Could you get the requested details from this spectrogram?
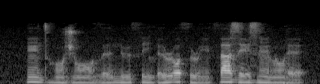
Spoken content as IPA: ẽ˥ dʱ ɔ̃˧˩ ʒ ɔ̃ː˧˩ ð ɘ˩˧ n ʉ˩˧ θ i˧˩ l ɾ ɘ˥ ɹ ɔ˥ θ ɹ ẽ˩˧ θ a˥ z e˧ z ɛ̃˥˧ l ɔ̃˥˧ ɾ ɛ˧

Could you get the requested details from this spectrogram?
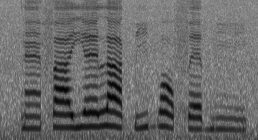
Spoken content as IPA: ɾ ɛ̃˨ f a˧ j ɛ˦ l a˦˨ k͡p i˨˦ b ɔ˦˨ f ɛ˨ b ĩ˨

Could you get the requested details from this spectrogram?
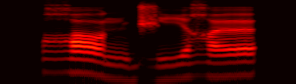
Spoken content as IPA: ʁ ɔ n d͡ʒ i ʁ ɜ

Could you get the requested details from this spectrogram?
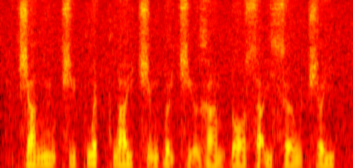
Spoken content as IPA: t͡ɕ a˨˦ n m ṵ˧˨ t͡ɕ i˧˩ k w ə˦˥ t̚ k w a˨˦ j t͡ɕ ə̰˧˥ n ɓ ə̰˧˨ j t͡ɕ ḭ˧˨ ə̯ ɣ a˨˩ m ɗ ɔ˨˩ s a̰˧˥ j s əː˨˩ w t͡ɕ ə˨˦ j

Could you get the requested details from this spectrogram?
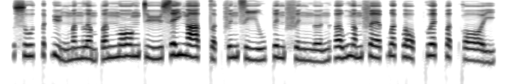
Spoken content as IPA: s uː˧ t̚ ɐ˥ k̚ yː˨˩ ŋ m ɐ˨ n l ɐ˨˩ m p ɐ˧ n n̪ ɔː˥ ŋ t̪ yː˨˥ s e˥ j ŋ aː˧ t̚ t̪ ɐ˨ k̚ f ɪ˥ ŋ s iː˨˥ w p ɪ˥ ŋ f ɪ˧ ŋ n̪ ɵ˨˥ n | ɐ˨˥ w ŋ ɐ˨˥ m f ɛː˨˥ p̚ w ɐ˧ k̚ l ɔː˨ p̚ kʷ ɛː˥ k̚ p ɐ˨ t̚ k ɔː˨˩ j

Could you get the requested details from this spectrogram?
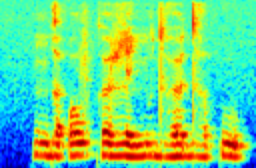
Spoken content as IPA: ŋ ɡ ɐ ʔ ɔ v k œ ɮ ɛ ɲ u dʱ œ dʱ ɐ p u

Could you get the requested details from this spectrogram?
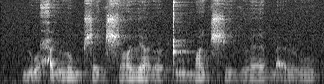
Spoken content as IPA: ɳ ṵ ħ ḭ l u m ʃ ɛ ʎ ʃ ʌ lʲ ɑ l ə˞ ʈ ṵ m ɑ ʎ ʃ i ʎ l ɛ m æ̰ ɭ u

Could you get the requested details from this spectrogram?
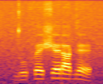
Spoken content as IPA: d u˧ f ɛ˦ ʃ ɛ˦ ɾ a˦ ɡ ɛ˦˨

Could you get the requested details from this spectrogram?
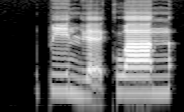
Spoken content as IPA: p i˦ n̪ ɥ ɛ̰˨˩ k w a˦ n

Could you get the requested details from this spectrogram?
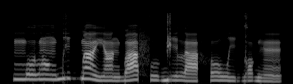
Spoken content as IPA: m o˧ l ɔ̃˧ ɡ͡b i˦ ɡ͡b ã˦˨ j ã˨ ɡ͡b a˨˦ f u˧ ɡ i˧ l a˨ h o˧ w i˨ ɡ ɔ˧ ɡ ɛ̃˨

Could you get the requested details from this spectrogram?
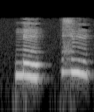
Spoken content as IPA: n e | z y

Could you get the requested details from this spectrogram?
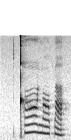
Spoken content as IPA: ǃʰ ɑː ŋ ɔː p a

